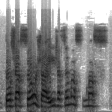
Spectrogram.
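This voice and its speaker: A man in his forties with a Brazilian Portuguese accent and a husky, fairly high voice. He speaks in a reflective, unhurried way, often restarting his sentences and filling pauses as he thinks aloud during an interview. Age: 40s. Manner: thoughtful, many fillers and restarts, reflective. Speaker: music teacher and guest musician. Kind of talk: casual interview talk.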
